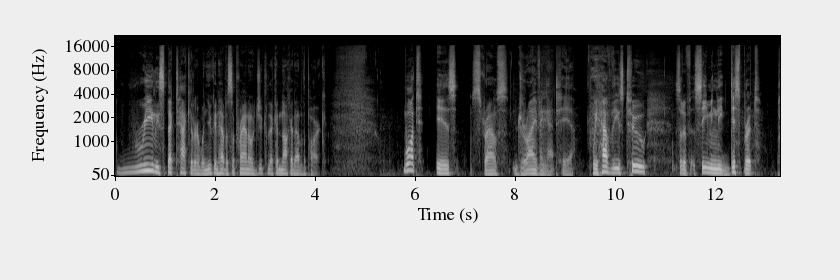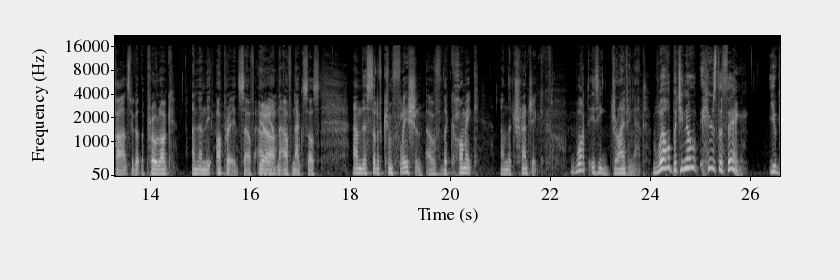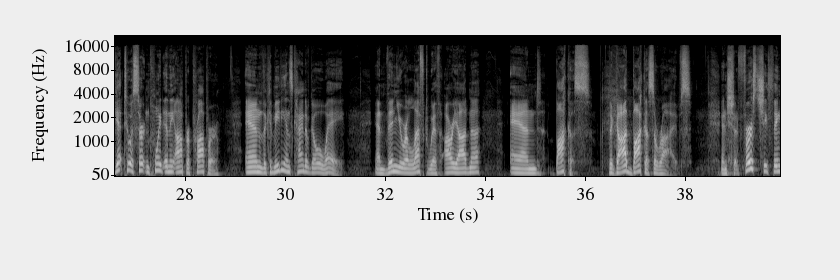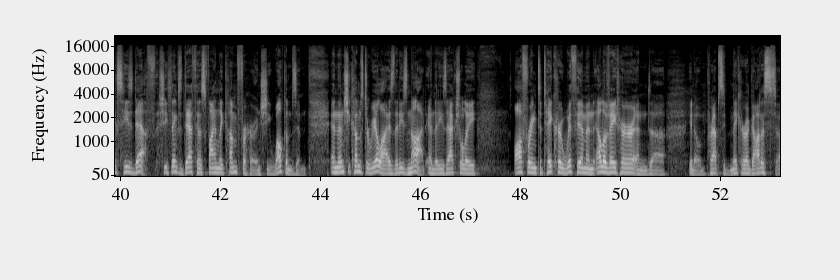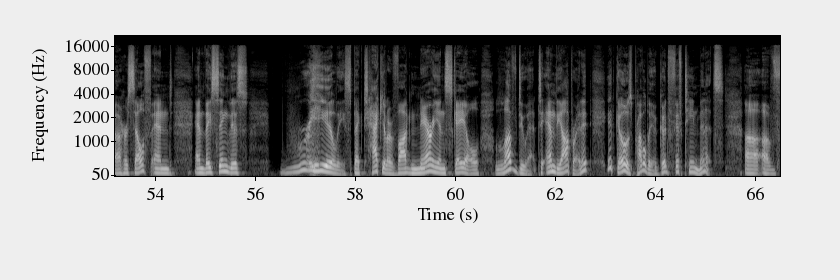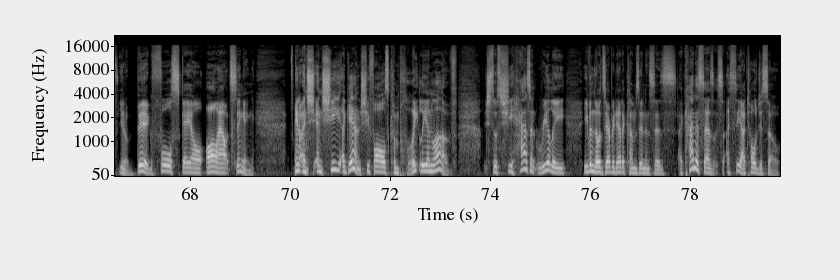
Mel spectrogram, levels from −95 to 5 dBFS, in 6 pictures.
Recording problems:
none

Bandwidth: 16.5 kHz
